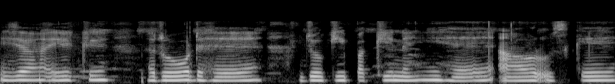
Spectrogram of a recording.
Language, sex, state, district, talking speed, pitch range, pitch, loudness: Hindi, female, Bihar, Katihar, 105 wpm, 180-195 Hz, 190 Hz, -19 LUFS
